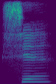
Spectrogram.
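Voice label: "xie" Mandarin Chinese, second tone, pronunciation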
